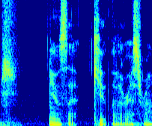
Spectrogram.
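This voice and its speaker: A soft-spoken man whispers. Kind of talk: ASMR boyfriend roleplay. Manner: whispered, soft-spoken.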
